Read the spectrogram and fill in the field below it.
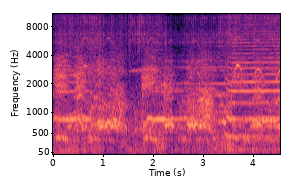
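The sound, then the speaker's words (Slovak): A large crowd of protesters shouts and chants loudly in unison outdoors in front of the presidential palace, voices rising in repeated waves with brief dips between, dense and continuous throughout. “Protestujúci dav dokázali policajti od turistov i od okolo idúcich rýchlo rozlíšiť a do 10 minút na námestí urobili poriadok.”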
